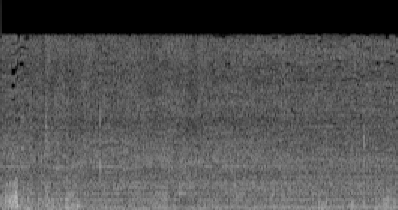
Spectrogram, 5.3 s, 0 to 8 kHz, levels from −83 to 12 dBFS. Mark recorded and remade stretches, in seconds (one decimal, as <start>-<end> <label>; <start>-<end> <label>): 0.0-0.4 recorded; 0.4-1.2 remade; 1.2-1.6 recorded; 1.6-2.7 remade; 2.7-5.3 recorded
